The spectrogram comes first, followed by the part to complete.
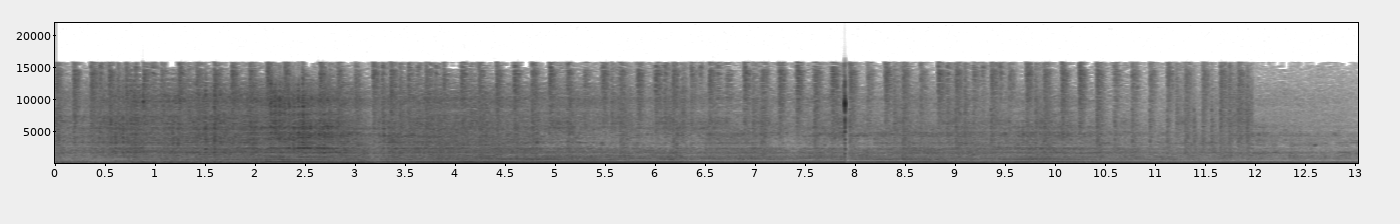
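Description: Lada Niva's engine held at high revs as the car pushes through a boggy mud stretch. The revs climb a couple of seconds in, hold steady, dip near the end and pick up again.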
